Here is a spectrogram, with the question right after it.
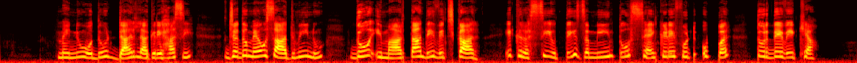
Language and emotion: Punjabi, fearful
